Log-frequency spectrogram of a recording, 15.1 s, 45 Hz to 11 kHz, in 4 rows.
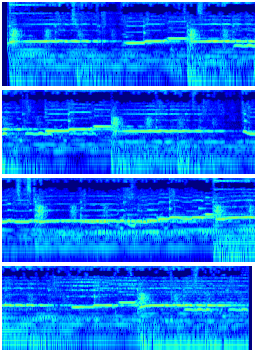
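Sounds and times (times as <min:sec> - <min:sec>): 
romantic flute ringtone melody: 0:00.1 - 0:15.1.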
